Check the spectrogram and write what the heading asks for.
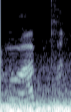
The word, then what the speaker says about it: Moab: Ouais, on est parti de Moab, qui se prononce pas Mob mais Moab.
